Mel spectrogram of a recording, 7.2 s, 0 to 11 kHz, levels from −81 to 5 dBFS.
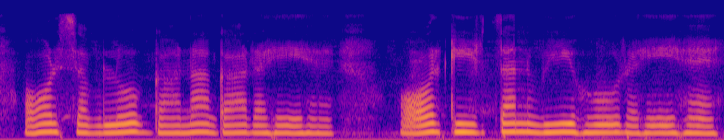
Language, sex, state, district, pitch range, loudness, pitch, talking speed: Hindi, female, Uttar Pradesh, Jalaun, 175-195 Hz, -22 LUFS, 180 Hz, 105 wpm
